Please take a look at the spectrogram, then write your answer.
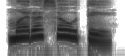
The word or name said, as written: ಮರಸುತ್ತು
